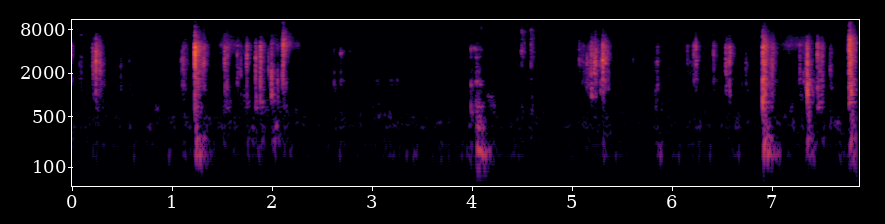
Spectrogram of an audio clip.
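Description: Computer keyboard keys tapped in short, irregular clusters as short commands are typed.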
